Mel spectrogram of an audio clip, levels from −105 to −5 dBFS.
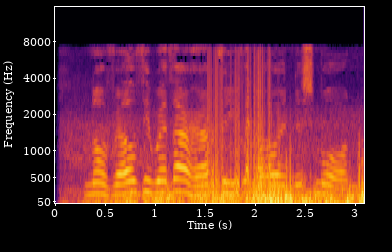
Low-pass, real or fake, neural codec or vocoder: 7.2 kHz; real; none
